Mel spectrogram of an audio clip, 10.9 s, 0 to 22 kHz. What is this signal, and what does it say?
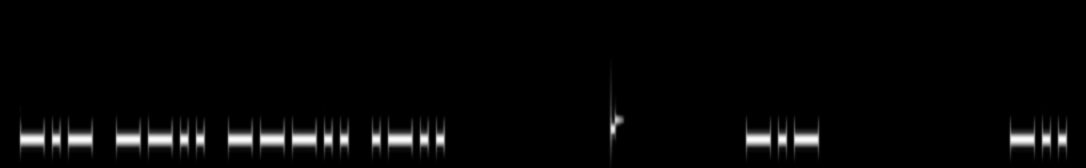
Morse code, heard as a keyed tone, about 15 wpm, spaced as for 9 wpm, 700 Hz. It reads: KZ8L KD
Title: USA Call Signs - 8x Character Spacing - 15wpm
